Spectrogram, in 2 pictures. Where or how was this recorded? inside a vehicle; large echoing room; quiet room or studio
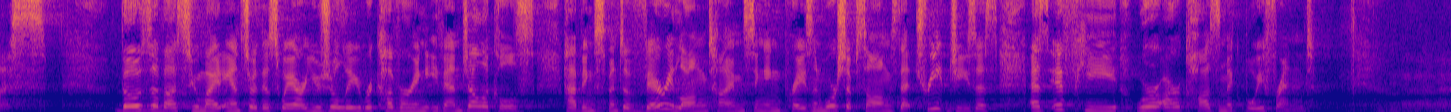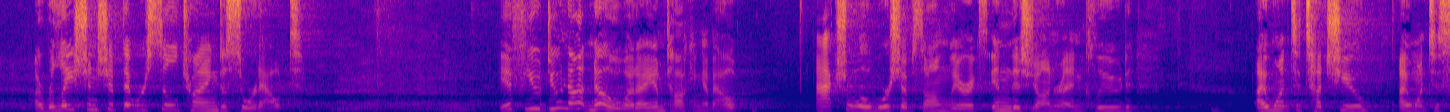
large echoing room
